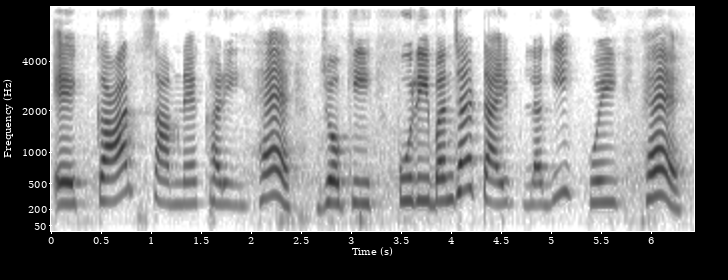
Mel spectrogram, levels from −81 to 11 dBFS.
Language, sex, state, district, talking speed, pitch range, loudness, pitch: Hindi, female, Madhya Pradesh, Dhar, 120 wpm, 260-335 Hz, -16 LUFS, 275 Hz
